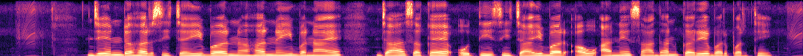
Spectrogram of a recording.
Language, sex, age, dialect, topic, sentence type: Chhattisgarhi, female, 25-30, Eastern, agriculture, statement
